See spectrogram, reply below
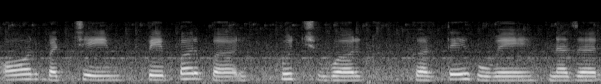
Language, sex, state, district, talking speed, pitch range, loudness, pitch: Hindi, female, Madhya Pradesh, Dhar, 90 wpm, 190-230 Hz, -14 LUFS, 200 Hz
